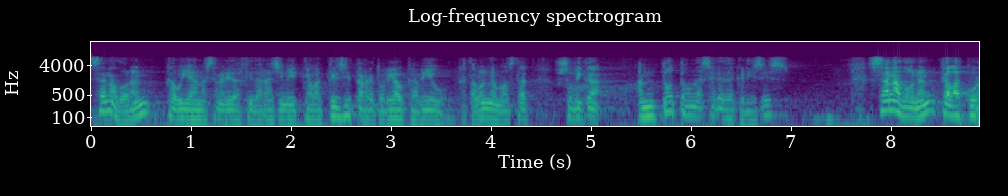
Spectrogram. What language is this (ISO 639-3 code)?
cat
